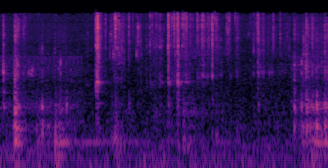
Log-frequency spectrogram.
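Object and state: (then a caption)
Bar soap shaved with a blade. A solid beige bar of soap held in the palm is shaved into flakes with a utility blade. Soft, crisp scraping and flaking sounds come in a quiet, irregular run of short bursts, with a few sharper cuts standing out.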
